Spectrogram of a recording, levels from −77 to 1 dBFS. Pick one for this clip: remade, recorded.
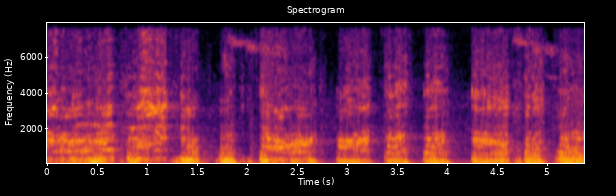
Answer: recorded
